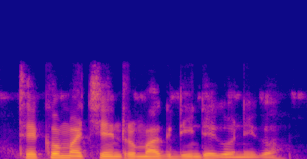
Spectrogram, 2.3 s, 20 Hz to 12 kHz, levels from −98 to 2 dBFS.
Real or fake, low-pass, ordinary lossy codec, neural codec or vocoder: fake; 7.2 kHz; none; codec, 16 kHz, 6 kbps, DAC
